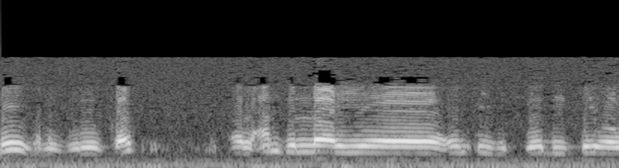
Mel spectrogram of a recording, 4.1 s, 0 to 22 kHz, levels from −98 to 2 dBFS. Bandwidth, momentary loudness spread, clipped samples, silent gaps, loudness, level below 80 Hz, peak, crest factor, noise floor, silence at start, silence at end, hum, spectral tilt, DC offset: 6.4 kHz; 11 LU; under 0.1%; none; -17 LUFS; -42 dBFS; -2 dBFS; 14 dB; -39 dBFS; 0 s; 0 s; none; -5 dB/octave; under 0.1%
